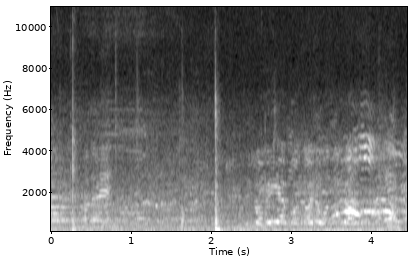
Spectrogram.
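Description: A football struck by a kick, one sharp thud about two seconds in, over faint voices from the pitch and touchline.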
